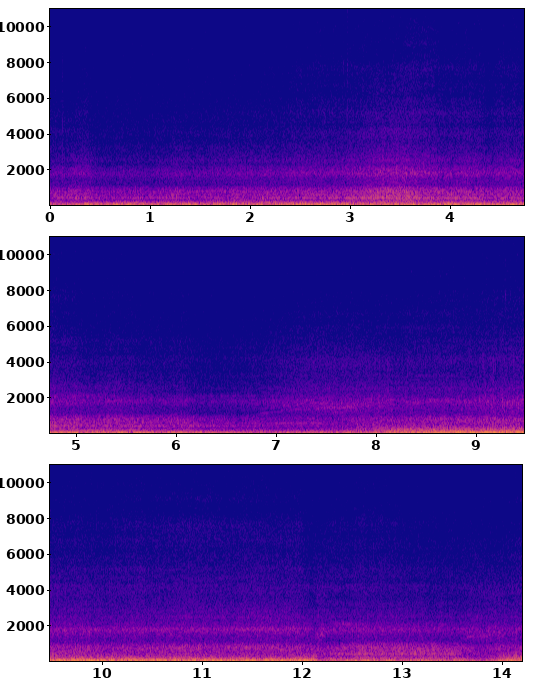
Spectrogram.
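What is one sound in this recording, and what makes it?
Wind rushes and buffets loudly against a nearby microphone, outdoors high in the air.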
